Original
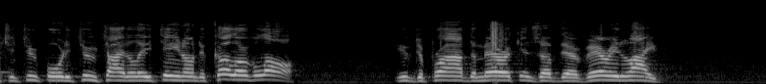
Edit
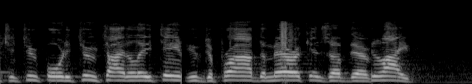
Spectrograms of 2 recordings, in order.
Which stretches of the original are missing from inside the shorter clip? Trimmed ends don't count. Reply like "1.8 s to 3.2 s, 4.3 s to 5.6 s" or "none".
1.8 s to 3.9 s, 5.8 s to 6.2 s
